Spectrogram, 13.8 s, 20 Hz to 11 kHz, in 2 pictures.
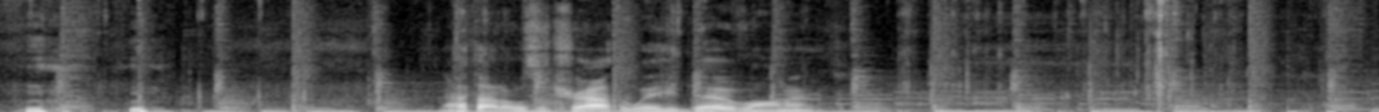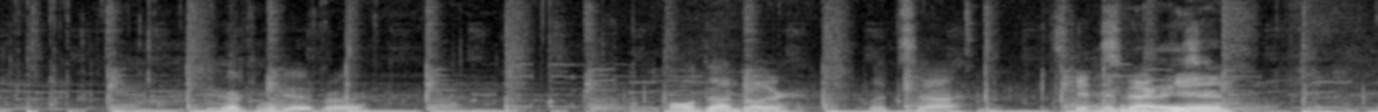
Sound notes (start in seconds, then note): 0.0 laughing; 5.8 lure jingling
